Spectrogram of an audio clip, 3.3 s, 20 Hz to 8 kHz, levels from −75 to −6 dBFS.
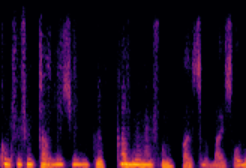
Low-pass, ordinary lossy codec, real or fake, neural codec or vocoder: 7.2 kHz; Opus, 24 kbps; fake; codec, 16 kHz, 0.5 kbps, FreqCodec, smaller model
